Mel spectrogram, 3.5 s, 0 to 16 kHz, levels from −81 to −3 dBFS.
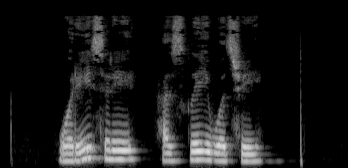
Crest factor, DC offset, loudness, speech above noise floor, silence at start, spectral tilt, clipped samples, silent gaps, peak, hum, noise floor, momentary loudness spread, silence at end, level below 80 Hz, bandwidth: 16 dB; under 0.1%; -22 LUFS; 29 dB; 0.6 s; -6 dB/octave; under 0.1%; none; -8 dBFS; none; -50 dBFS; 9 LU; 0.85 s; -72 dBFS; 11.5 kHz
